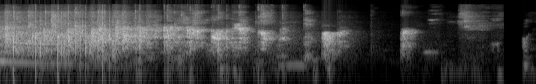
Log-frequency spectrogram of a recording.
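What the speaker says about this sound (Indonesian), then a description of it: "tepuk tangan dulu dong buat temennya." A class of eighth-grade students in a classroom claps for a classmate, dense applause that tapers into a few scattered claps, with a student voice and brief shouts as it dies down.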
